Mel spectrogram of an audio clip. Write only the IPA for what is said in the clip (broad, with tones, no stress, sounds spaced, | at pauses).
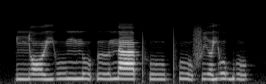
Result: ɲ ɔː˩ j uː˧ ŋ n u˩˧ ʔ ɯː˩˧ n aː˧ pʰ uː˩ pʰ uː˧˩ f i˩ ə̯ j o˥˨ b u˧˩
